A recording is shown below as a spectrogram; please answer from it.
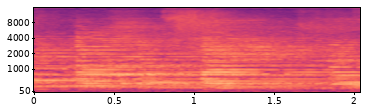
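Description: A congregation singing a hymn together, accompanied by a grand piano.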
